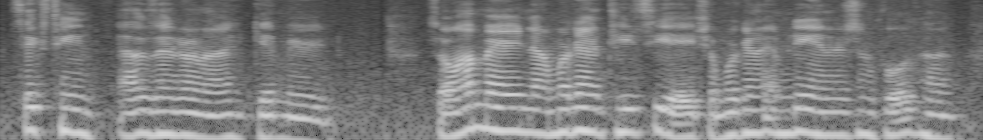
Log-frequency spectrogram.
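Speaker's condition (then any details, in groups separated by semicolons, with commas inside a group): Brain injury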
